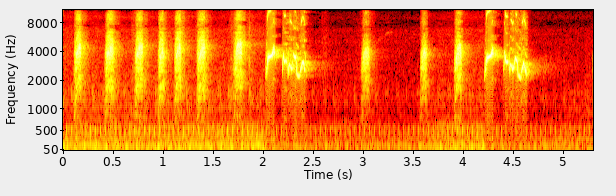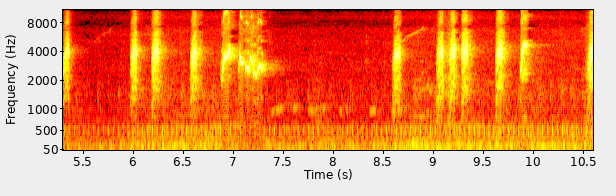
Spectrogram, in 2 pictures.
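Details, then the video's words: Sooty-headed bulbul singing energetically: runs of short sharp chip notes repeated rapidly, broken by brief whistled phrases that slide downward, with a steady low electrical hum in the background. "Burung Gentilang Gacor"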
